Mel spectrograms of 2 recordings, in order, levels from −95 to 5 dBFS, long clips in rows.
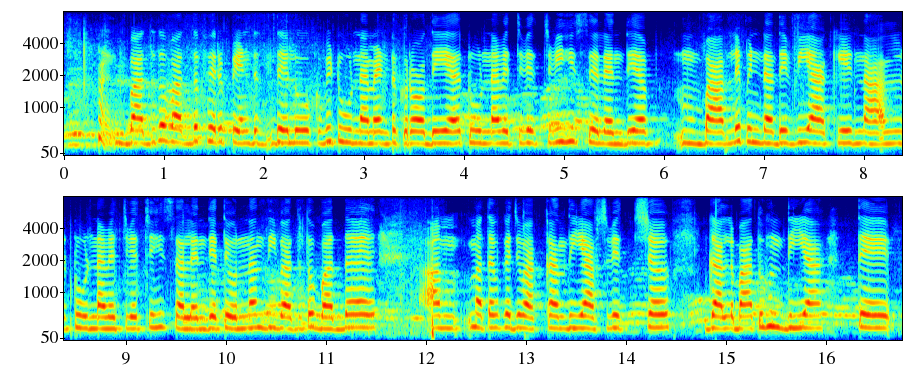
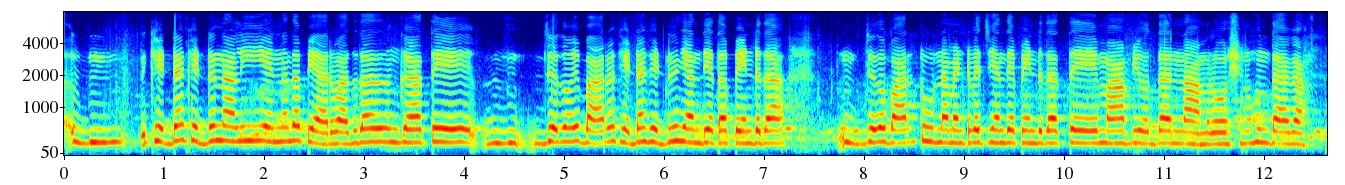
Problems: continuous background conversations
